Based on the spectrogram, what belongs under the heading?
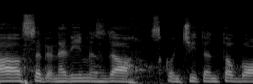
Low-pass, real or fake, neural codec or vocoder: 10.8 kHz; fake; codec, 44.1 kHz, 3.4 kbps, Pupu-Codec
